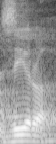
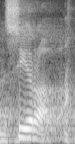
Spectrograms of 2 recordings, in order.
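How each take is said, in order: First: The word starts with a buzzing z sound. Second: The word starts with a hissing s sound. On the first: This is a less familiar, transmitted way of reciting. "zira, bukan sira" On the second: This is the way commonly heard locally. "bukan sira"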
